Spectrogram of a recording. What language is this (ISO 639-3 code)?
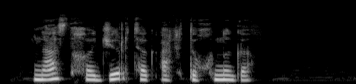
abk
